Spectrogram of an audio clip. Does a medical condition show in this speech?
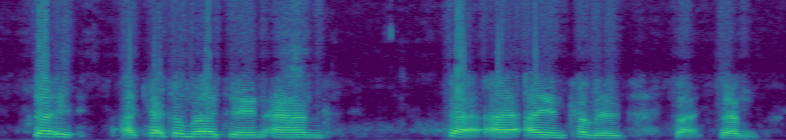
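Yes: cerebral palsy; present from birth.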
